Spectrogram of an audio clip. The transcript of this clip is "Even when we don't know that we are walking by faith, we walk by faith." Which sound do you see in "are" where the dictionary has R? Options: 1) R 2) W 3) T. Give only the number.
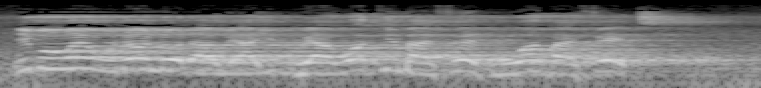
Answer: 2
